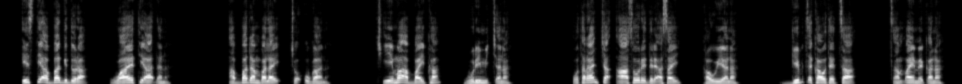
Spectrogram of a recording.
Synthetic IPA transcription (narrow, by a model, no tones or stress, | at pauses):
ʔɪst̪ːɪɐbːɐɡɪd̪ːɔɾɐ | waːjɛt̪ːɪaːɗːɐnɐ | ʔɐbːɐd̪ɐmbɐlɐjt͡ʃʼɔʔʊɡaːnɐ | t͡ʃʼiːmɐːbːɐjkːɐ | wʊɾɪmɪt͡ʃʼːɐnɐ | ʔɔt̪ɐɾɐnt͡ʃːɐʔaːsoːɾɛd̪ɛɾɛɐsɐj | kɐwʊjːɐnɐ | ɡɪbt͡sʼɛkɐwɔt̪ɛt͡sːaː | t͡sʼɐmːɐjmɛkʼːɐnɐ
